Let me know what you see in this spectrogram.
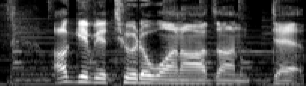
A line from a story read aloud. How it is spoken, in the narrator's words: Marco said grimly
